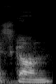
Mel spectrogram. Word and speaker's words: scone: Oh my god, you said scone wrong. What did I say? Scone. Scone. It's definitely pronounced scone. Don't be a peasant. I'm joking. Is it scone or scone? It's both! It's called accents.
